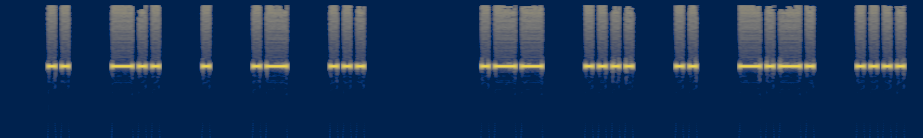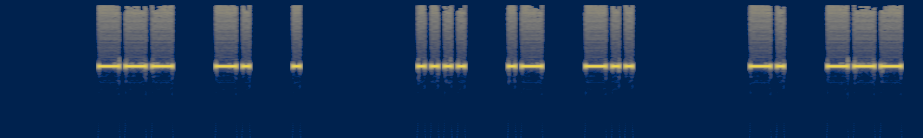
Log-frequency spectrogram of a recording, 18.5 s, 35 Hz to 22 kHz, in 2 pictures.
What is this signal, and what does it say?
Morse code, heard as a keyed tone, about 18 wpm, spaced as for 12 wpm, 1000 Hz. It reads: IDEAS WHICH ONE HAD NO
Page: New quotes every day in morse code at 12 Words per minute.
